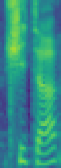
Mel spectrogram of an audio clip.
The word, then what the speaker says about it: Chitta: Vous pouvez suivre son activité et les différentes informations la concernant sur son compte Instagram, Studio Chitta, donc Chitta ça s'écrit C-H-I-T-A.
